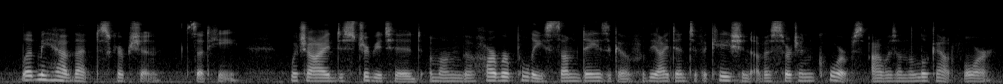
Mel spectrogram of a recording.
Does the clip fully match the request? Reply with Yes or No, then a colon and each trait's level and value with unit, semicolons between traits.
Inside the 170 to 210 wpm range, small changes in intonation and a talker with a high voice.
No: average, 180 wpm; narrow, 2.1 semitones; medium, 155 Hz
